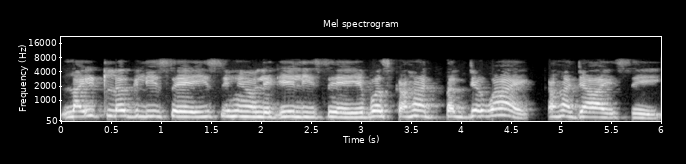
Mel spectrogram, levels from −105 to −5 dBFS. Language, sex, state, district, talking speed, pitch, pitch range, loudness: Halbi, female, Chhattisgarh, Bastar, 150 wpm, 245 Hz, 225-260 Hz, -14 LUFS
